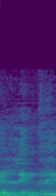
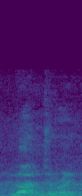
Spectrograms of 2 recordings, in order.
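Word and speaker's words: lingerie: लिंगरी इज a wrong pronunciation. Right pronunciation क्या होगा? देखो राइट लिखता हूं, लॉन्जरी। देखो इसका सही प्रोनाउंसिएशन ये है, लॉन्जरी।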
